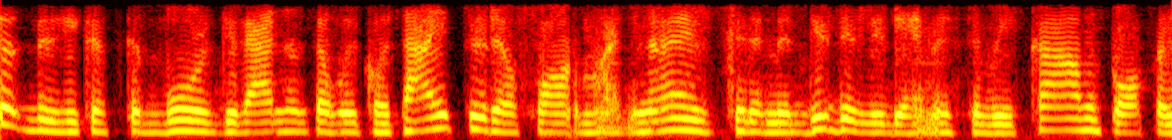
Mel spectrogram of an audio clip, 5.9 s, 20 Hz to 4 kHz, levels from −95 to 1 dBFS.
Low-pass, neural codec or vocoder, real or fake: 3.6 kHz; codec, 16 kHz, 1.1 kbps, Voila-Tokenizer; fake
